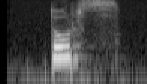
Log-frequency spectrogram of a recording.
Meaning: 1. trunk 2. torso
- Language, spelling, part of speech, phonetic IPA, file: Russian, торс, noun, [tors], Ru-торс.ogg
